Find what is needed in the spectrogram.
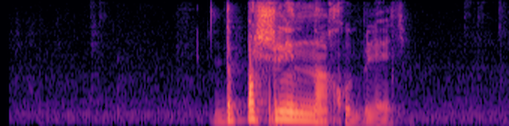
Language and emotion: Russian, angry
